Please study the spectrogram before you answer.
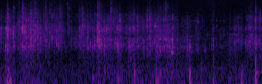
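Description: A white silicone dishwashing glove is clenched and opened close up, so its silicone bristles rub against each other. The result is a dense, continuous rubbery squeaking and crackling texture with short sharp clicks. A few louder pops stand out near the start and toward the end.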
